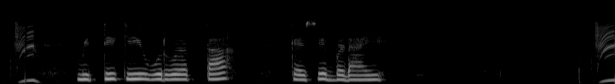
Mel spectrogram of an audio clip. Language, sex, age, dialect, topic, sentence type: Hindi, female, 31-35, Garhwali, agriculture, question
